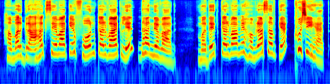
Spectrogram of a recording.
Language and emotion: Maithili, happy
